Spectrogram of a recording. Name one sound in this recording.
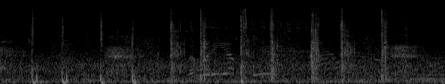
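Footsteps crunch on gravel at a running pace.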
